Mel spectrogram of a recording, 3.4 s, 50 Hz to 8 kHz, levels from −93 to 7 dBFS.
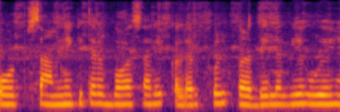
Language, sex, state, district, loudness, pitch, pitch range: Hindi, female, Punjab, Kapurthala, -16 LUFS, 200 Hz, 195-205 Hz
